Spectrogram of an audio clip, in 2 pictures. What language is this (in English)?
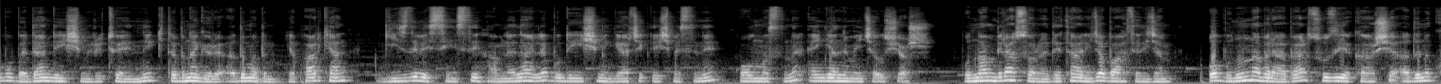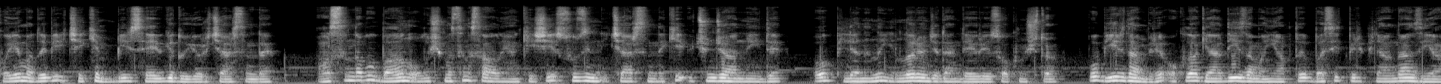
Turkish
